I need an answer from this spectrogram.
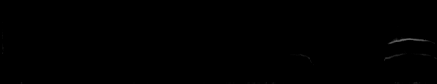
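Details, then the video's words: Kitten at play giving two short, high meows near the end, the first falling and the second louder and arched, after soft rustling and faint scratchy noises. "Baby cat | Funny cat | Cat playing | Cat sound effect"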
